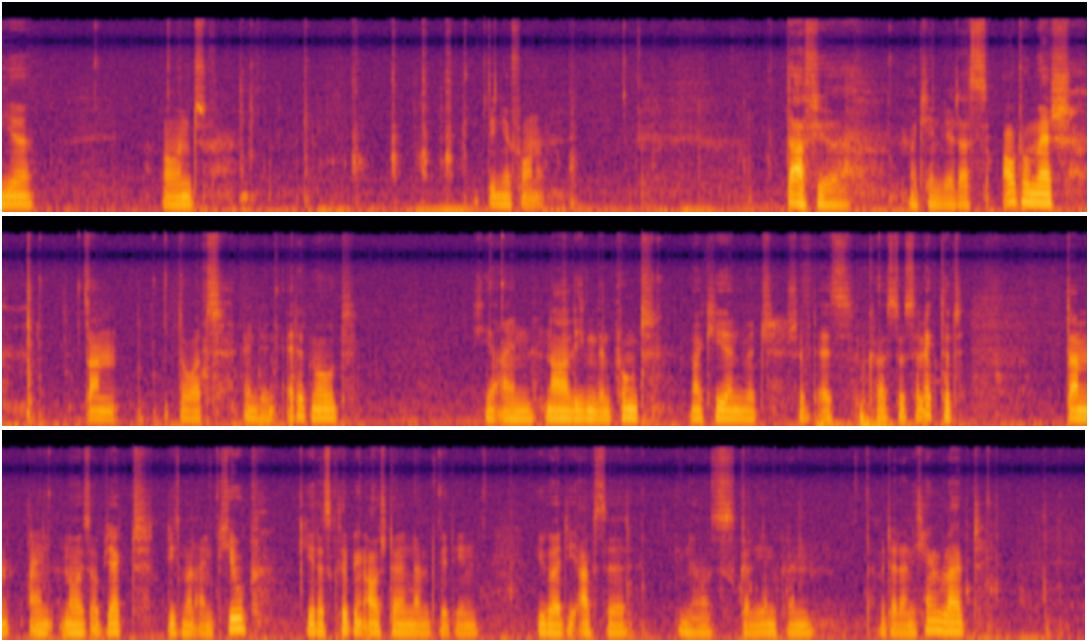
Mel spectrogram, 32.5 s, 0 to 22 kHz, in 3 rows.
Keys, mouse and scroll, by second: 2.4 KP_3, 7.7-8.5 middle drag, 11.3 Tab, 12.3 a, 15.8-17.3 right drag, 17.3 shift+s, 22.1 shift+a, 26.4-27.6 middle drag, 28.0 s, 29.7 s, 32.2 s.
